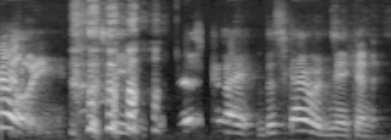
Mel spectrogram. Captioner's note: laughs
